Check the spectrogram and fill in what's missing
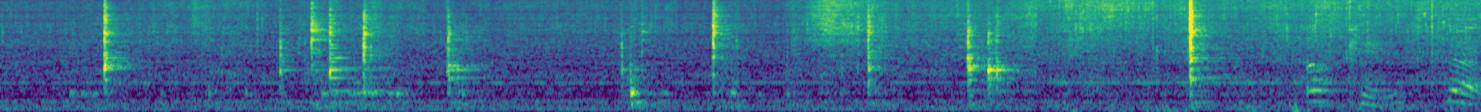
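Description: Onions browning slowly in a pan on a home kitchen stove, giving a low steady sizzle broken by occasional sharp clicks and scrapes of stirring, fairly quiet and with no talking.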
